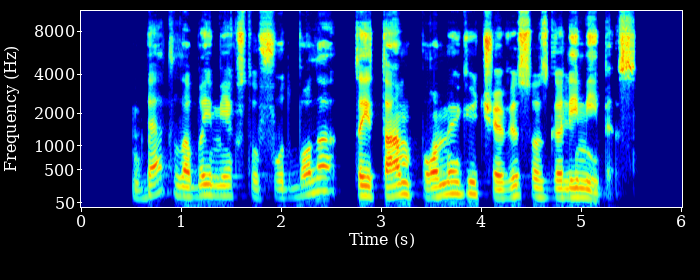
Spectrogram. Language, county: Lithuanian, Šiauliai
